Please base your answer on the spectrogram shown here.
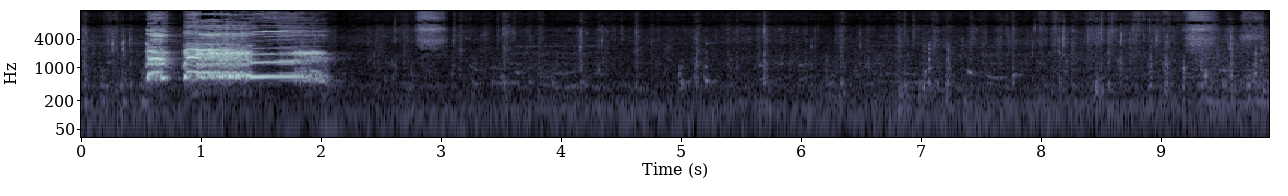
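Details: Male Rhode Island Red or Black Australorp chicken crowing: a short harsh opening note, then a drawn-out, strained crow of about a second, followed by a quiet background with faint distant sounds.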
